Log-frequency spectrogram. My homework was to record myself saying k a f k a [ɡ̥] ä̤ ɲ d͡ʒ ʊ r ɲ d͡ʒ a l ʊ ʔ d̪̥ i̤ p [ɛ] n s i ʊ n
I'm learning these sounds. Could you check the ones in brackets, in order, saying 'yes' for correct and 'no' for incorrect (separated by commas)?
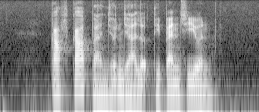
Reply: no, yes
